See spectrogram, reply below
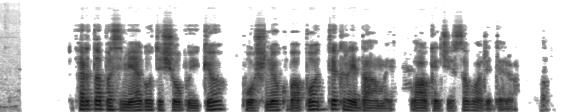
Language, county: Lithuanian, Alytus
